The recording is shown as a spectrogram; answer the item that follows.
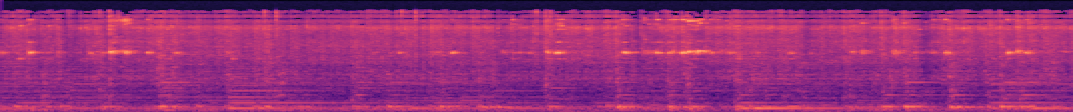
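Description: Music playing, with guitar.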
